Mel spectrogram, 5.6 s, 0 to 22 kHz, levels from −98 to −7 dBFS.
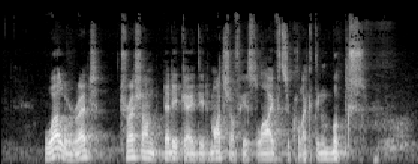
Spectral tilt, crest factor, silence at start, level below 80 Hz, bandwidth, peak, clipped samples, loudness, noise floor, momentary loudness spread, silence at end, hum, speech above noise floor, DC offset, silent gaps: -5.5 dB/octave; 20 dB; 0.6 s; -54 dBFS; 16 kHz; -2 dBFS; under 0.1%; -21 LUFS; -59 dBFS; 16 LU; 0.15 s; none; 39 dB; under 0.1%; none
